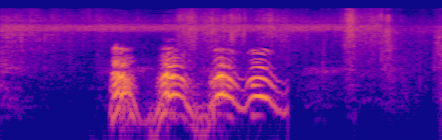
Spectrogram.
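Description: A voice giving four quick, high calls in a row, each rising and falling in pitch, about four a second.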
